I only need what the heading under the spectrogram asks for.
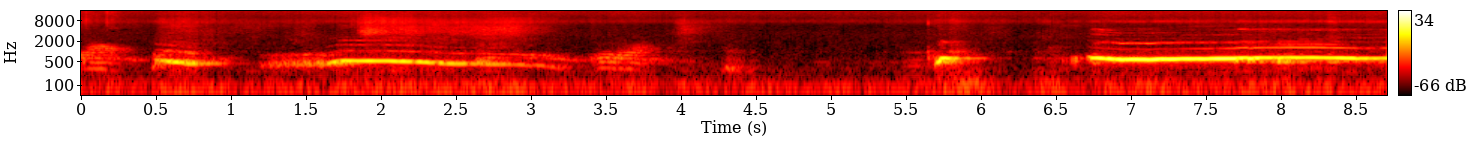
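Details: Pelung-type Barbary dove answering a rival: brief broken cooing notes, then a gently falling drawn coo, and finally a loud, steady, sustained tone held for about two seconds, with a low background hum.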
